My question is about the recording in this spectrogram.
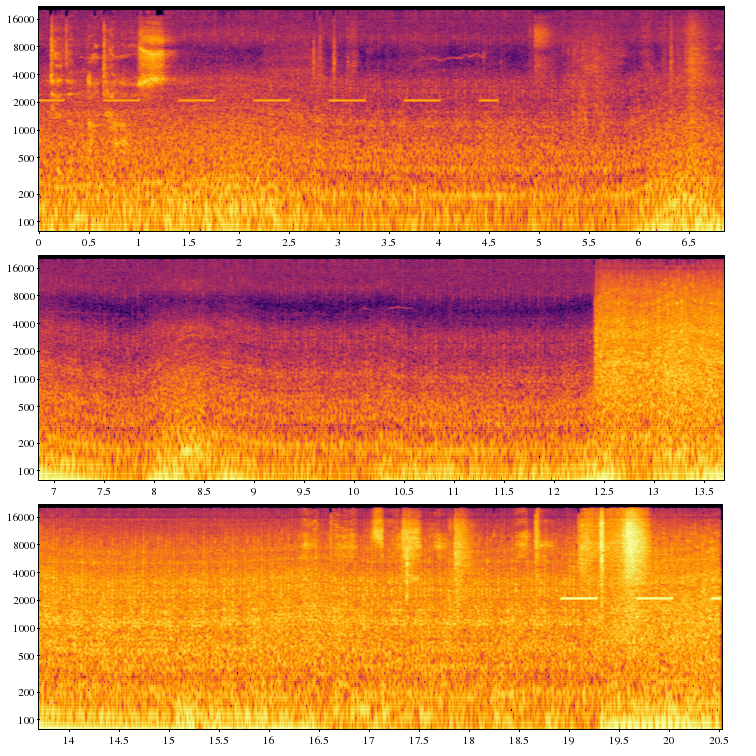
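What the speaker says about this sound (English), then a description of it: "Takes a bit of getting used to these reversing trailers, these steering trailers." Truck reversing in a trucking video game, steady reversing beeps sounding at the start and end over the low rumble of the engine, which swells midway with air brake hiss, a voice talking underneath.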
